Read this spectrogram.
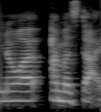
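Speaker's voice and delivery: ordinary delivery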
